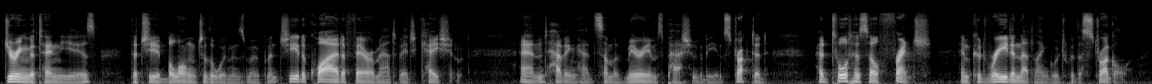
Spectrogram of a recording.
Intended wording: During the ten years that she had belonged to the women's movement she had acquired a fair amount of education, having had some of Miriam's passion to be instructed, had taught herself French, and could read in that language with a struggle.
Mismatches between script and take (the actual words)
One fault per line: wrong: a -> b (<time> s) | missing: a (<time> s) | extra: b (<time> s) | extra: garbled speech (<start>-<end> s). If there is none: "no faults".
extra: and (5.2 s)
